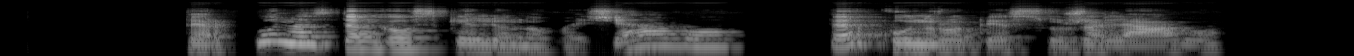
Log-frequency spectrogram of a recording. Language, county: Lithuanian, Marijampolė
